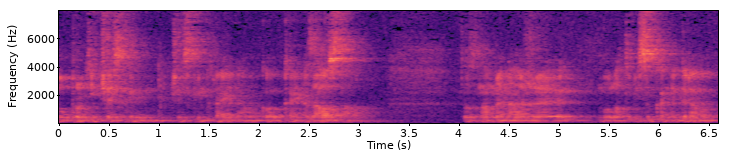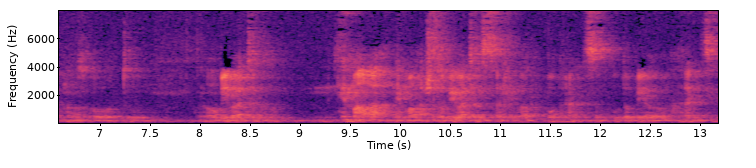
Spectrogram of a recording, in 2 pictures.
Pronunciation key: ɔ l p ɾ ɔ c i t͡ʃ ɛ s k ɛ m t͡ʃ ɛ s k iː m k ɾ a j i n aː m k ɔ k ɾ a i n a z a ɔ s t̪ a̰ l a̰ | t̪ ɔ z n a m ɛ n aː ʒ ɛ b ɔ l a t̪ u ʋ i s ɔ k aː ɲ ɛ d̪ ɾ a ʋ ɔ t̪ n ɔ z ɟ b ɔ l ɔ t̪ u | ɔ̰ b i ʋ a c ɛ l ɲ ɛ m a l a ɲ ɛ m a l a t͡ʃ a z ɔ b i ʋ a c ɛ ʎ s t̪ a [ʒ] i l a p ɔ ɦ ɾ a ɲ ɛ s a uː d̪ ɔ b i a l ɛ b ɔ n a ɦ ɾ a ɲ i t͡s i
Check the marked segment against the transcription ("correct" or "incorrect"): correct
